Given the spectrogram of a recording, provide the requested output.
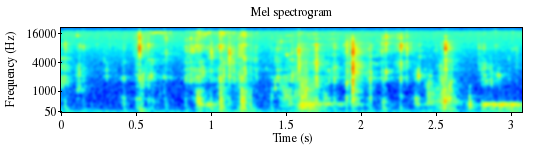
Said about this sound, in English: Hold on, I'm going to have some water.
